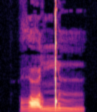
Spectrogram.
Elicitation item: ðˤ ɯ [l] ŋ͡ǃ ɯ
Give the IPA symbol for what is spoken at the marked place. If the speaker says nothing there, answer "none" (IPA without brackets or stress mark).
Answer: l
